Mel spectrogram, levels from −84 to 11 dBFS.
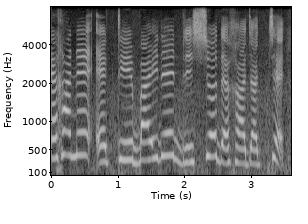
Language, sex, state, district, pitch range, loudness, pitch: Bengali, female, Assam, Hailakandi, 275-380 Hz, -14 LUFS, 325 Hz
